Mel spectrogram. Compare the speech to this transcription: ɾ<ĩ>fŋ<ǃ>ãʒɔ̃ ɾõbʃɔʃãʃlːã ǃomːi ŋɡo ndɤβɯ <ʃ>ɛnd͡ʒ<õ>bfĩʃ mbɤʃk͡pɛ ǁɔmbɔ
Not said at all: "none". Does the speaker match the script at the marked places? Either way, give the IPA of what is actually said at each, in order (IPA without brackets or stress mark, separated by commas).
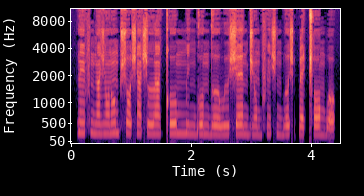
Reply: ẽ, ɡ, ʃ, õ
